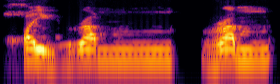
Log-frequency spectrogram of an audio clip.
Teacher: دلته بیا ادغام د غونې سره دی، را باندې دغه نون ساکن چې دی د تنوین، دا بیا په دلته د میم په اواز وایو. را به په یوه زور د میم سره یو ځای کی، شونډان به ټینګ ونیسي، او غونه به دوه حرکته جوړ کړي. خیرم رم، دا را په یوه زور د میم سره وجنګوي.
